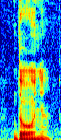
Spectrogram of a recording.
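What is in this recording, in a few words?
Ukrainian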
